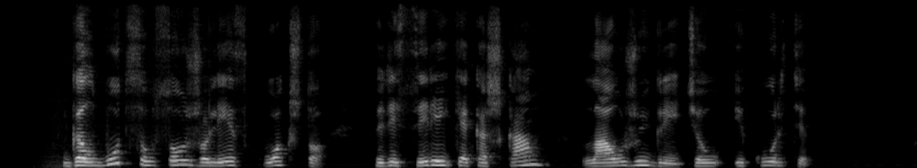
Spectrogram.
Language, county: Lithuanian, Kaunas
